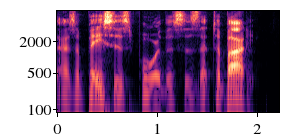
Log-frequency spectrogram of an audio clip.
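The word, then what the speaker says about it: Cizeta: In 1991, a handful of ex-Lamborghini Machine employees, led by Claudio Zampoli, jumped into the pool and launched the Suzetta Moroder V16T. That's how it's pronounced.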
